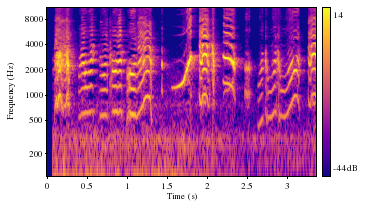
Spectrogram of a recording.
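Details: A friendly pet rose-ringed parakeet talking in Urdu or Hindi indoors: rapid, harmonic, speech-like syllables with rising and falling squeaky inflections, a long upward-sliding note near the middle, and short chattering bursts, all in a small room.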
